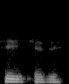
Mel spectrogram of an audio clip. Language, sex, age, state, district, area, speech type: Punjabi, male, 18-30, Punjab, Mansa, rural, conversation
